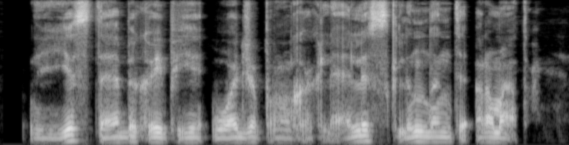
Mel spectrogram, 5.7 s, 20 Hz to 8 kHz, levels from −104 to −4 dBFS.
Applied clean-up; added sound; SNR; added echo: none; none; none; none.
